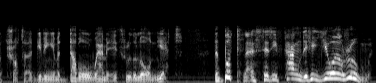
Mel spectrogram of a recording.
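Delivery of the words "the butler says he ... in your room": higher, louder accusation; accusing. Acted. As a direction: confront him with it. Accusing the butler.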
